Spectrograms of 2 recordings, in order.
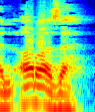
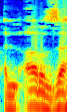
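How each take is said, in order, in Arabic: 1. بعد الراء فتحة قصيرة. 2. لا توجد حركة بعد الراء. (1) "تقال أيضا بفتح الراء" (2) "بفتح الهمزة وسكون الراء"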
